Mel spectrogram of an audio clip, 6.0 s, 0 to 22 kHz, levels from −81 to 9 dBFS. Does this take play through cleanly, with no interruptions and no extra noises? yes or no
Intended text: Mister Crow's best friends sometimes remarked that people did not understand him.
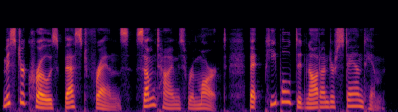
yes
